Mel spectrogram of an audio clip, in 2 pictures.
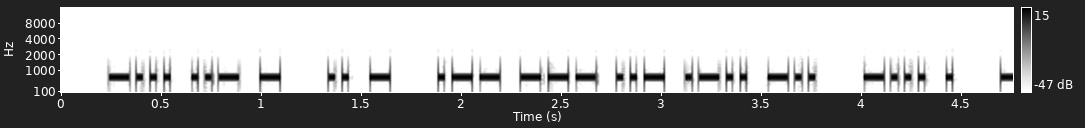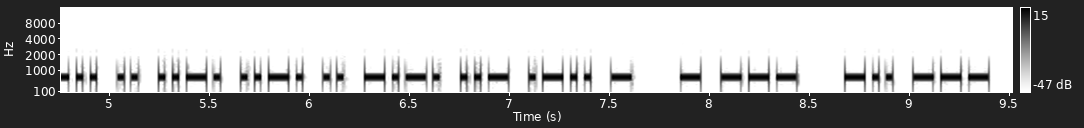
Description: Morse code, heard as a keyed tone, about 34 wpm, 700 Hz. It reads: BUT IT WOULD BE DIFFICULT TO DO
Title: Sentences from Top 600 Words 35wpm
